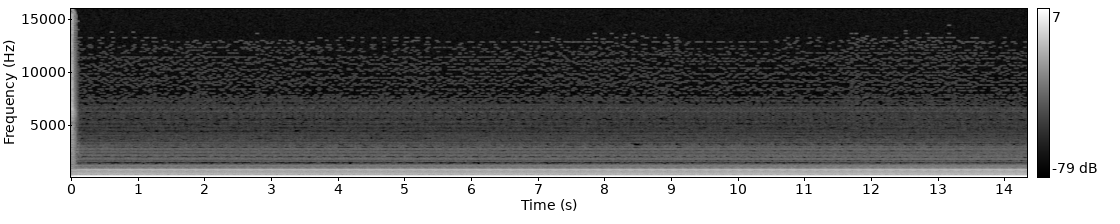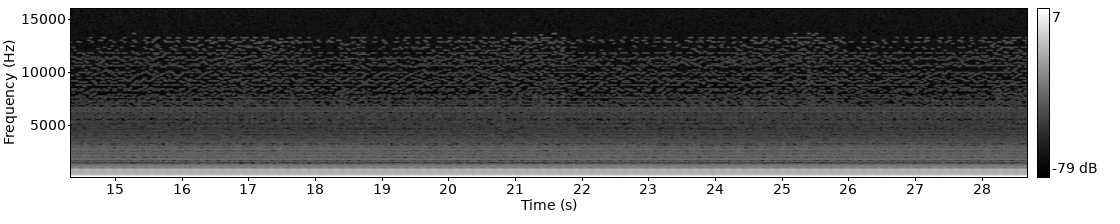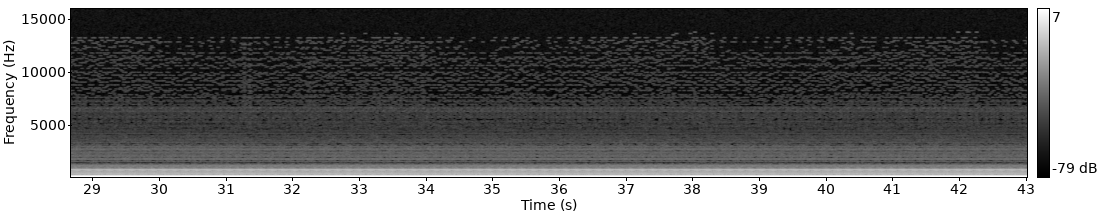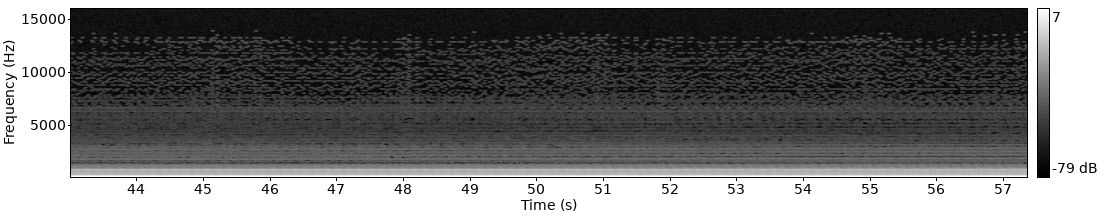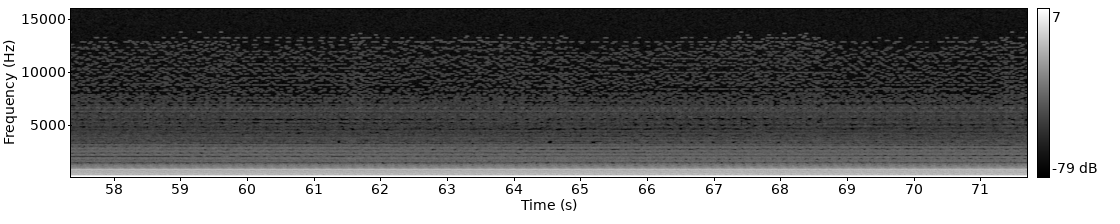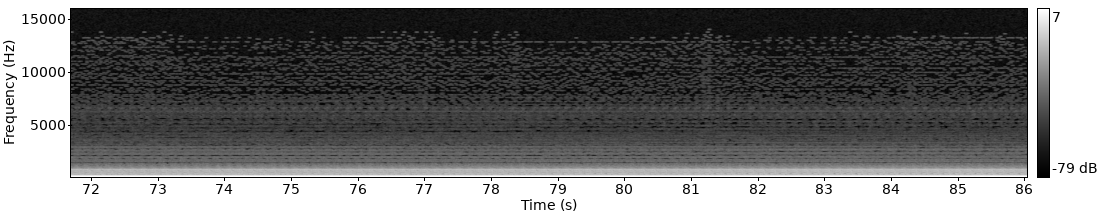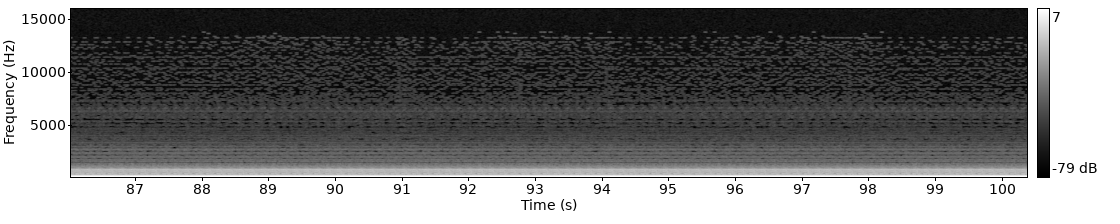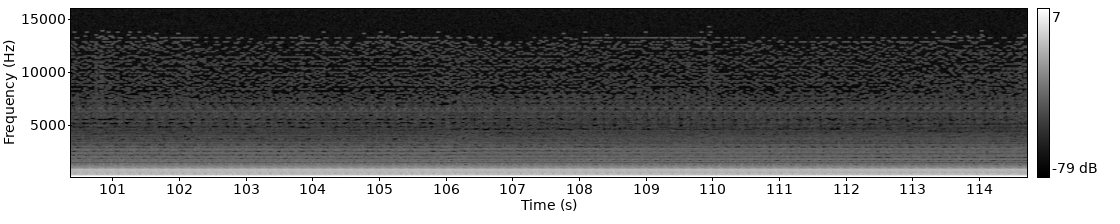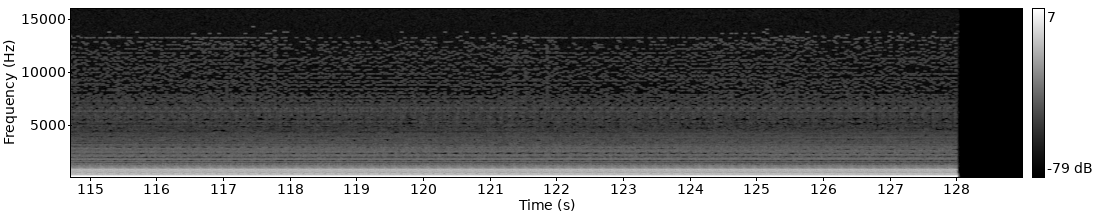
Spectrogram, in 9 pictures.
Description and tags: Drone made of mixed up synths created using Reaper DAW for an underscore in a theatrical sound design.
This one has been cut up and stretched out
